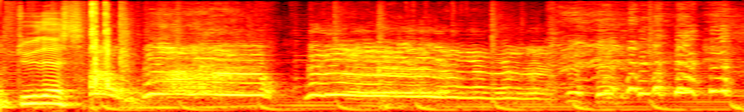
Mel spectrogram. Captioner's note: Ian yelling; Smosh cast laughing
